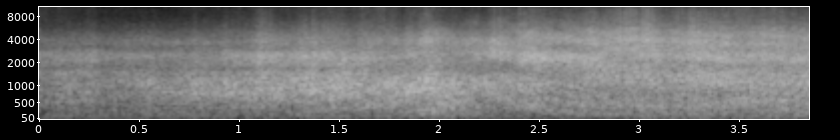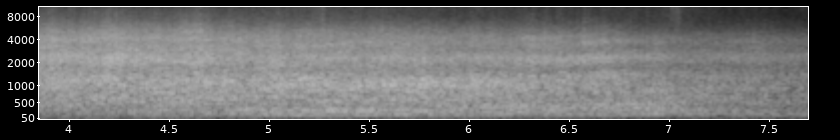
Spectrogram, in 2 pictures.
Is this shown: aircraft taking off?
yes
